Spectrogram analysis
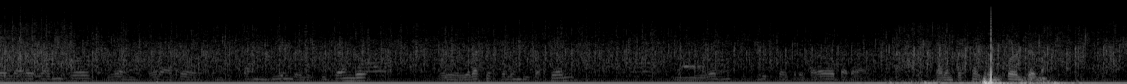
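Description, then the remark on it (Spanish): An audience applauds a guest being welcomed, with steady, noisy clapping that runs under voices throughout, then swells briefly near the end, where a single sharp thump stands out. “Así que lo vamos a recibir con un fuerte y un lindo aplauso.”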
